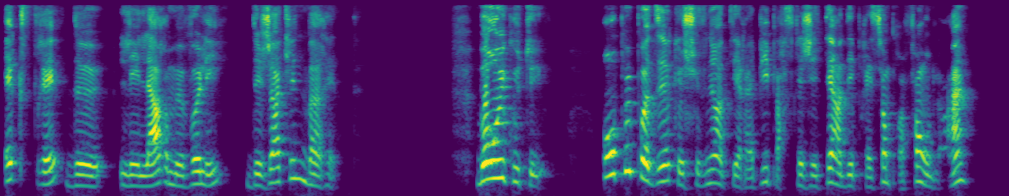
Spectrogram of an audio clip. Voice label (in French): Demo voix quebecois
